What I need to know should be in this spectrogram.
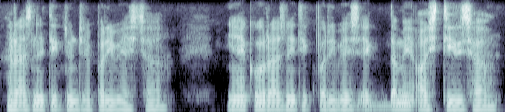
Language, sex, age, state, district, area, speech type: Nepali, male, 18-30, West Bengal, Darjeeling, rural, spontaneous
